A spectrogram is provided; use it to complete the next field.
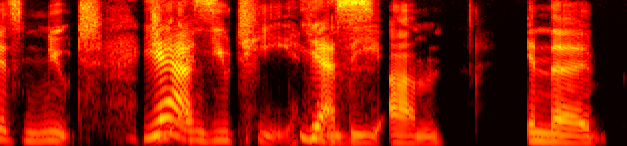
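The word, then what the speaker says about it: Gnut: So I listened to an audiobook and how'd they pronounce it? Gunt. And I'm like, no, it's G-N-U-T. It's Newt.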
